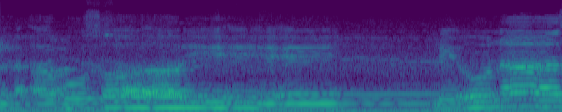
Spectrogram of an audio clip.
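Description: A man chanting Arabic verse, drawing out long held notes that bend and glide in pitch, between lines of the poem.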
